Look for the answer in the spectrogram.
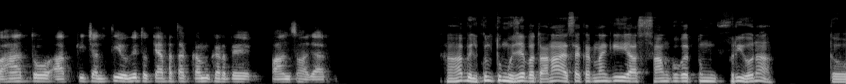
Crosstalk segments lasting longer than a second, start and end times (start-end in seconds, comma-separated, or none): none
